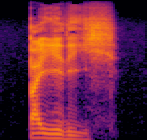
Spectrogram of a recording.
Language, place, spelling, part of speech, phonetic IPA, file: Occitan, Béarn, pairin, noun, [pajˈɾi], LL-Q14185 (oci)-pairin.wav
- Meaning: godfather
